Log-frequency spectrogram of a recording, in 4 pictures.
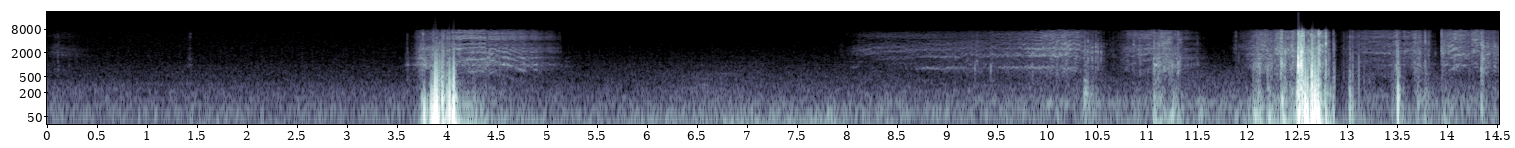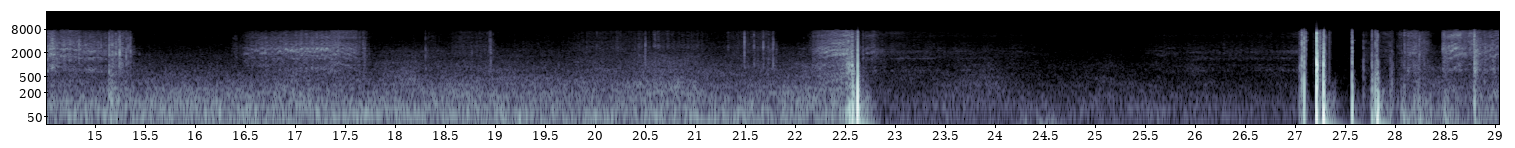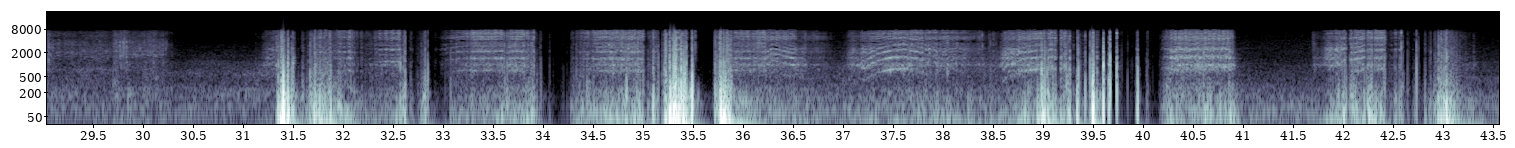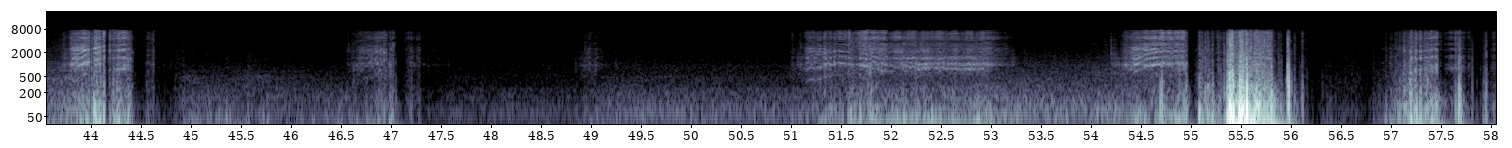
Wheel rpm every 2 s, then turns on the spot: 0, 10, 50, 0, 0, 0, 0, 0, 0, 0, 0, 0, 0, 0, 0, 40, 190, 210, 110, 120, 160, 100, 50, 20, 0, 40, 60, 100, 140.
none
